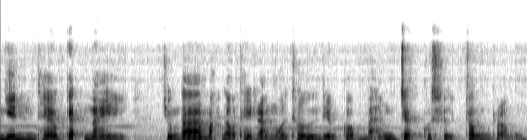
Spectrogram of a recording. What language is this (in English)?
Vietnamese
